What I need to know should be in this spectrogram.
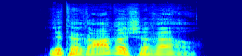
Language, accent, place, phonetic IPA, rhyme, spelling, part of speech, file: German, Germany, Berlin, [lɪtəˈʁaːʁɪʃəʁɐ], -aːʁɪʃəʁɐ, literarischerer, adjective, De-literarischerer.ogg
- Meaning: inflection of literarisch: 1. strong/mixed nominative masculine singular comparative degree 2. strong genitive/dative feminine singular comparative degree 3. strong genitive plural comparative degree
